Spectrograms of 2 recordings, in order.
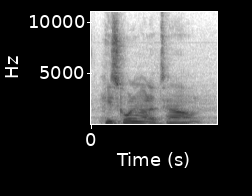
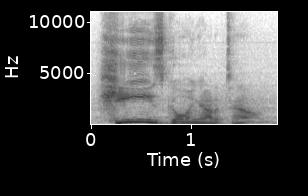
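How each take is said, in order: First: It is said with neutral, unmarked stress. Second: The stress is on "he's".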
